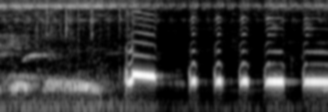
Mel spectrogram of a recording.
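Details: Loud song of a Bangkok zebra dove, used to provoke other doves into singing. Low soft cooing leads to a strong rising-then-falling note, three short bubbling notes spaced evenly, and two long sustained coos.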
